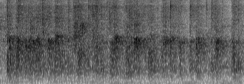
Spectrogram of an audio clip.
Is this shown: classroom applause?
yes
